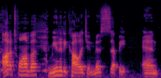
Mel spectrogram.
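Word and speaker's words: Itawamba: I think it's pronounced Ottawamba. It's an Indian name. Ottawamba Community College in Mississippi.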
